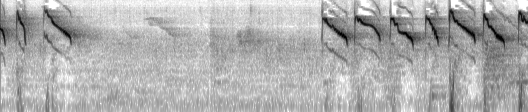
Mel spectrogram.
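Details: Japanese white-eye song played as a lure to get birds singing: two high descending chirps, a quiet gap, then a fast run of sharp downward-slurred chirps repeating about twice a second, with dull knocking underneath.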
